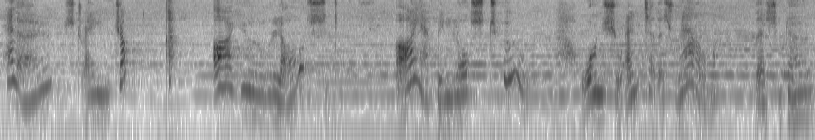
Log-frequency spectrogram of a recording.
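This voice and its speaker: A woman voicing a lost ghost girl who speaks in a drawn-out, creepy sing-song. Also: high-pitched, huge pitch swings, creaky, music in the background, exaggerated voice, rough recording. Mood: eerie. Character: eerie lost ghost girl luring a stranger.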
